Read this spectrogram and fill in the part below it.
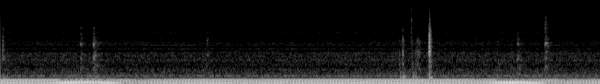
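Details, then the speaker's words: Infiniti Q50 at idle when shifting drive to reverse and reverse to drive: a few sharp isolated clicks from the rear. Dealer suggested replacing both axles but instead replaced and lubricated the loose rear axle nut, which ended the ticking. "I started making this weird noise when going from drive to reverse and reverse to drive it was like kind of like a clicking sound I know it's coming from the rear cuz I didn't hear from the front nor the transmission area"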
